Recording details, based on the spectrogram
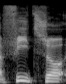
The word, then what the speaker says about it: Fico: Le 17:36 minuti, qualche sms sul premier slovacco che ci dite tra l'altro che si pronuncia Fizzo e non Fico come abbiamo detto noi, però insomma ci è scappata la pronuncia all'italiana, Robert Fico.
